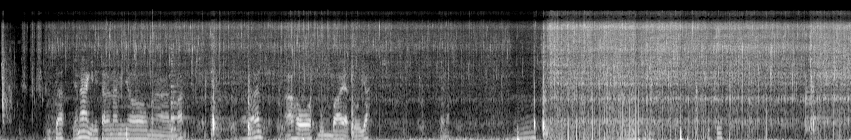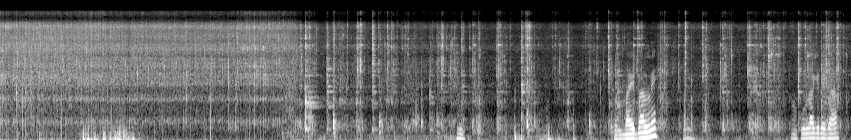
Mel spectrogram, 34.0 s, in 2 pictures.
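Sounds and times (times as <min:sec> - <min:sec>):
food sizzling in hot oil: 0:00.8 - 0:34.0
ladle scraping against pot: 0:22.7 - 0:34.0.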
